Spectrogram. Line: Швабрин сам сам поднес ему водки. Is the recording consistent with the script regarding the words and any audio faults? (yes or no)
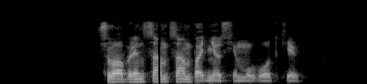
no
